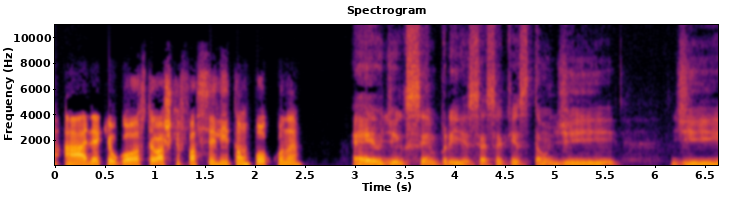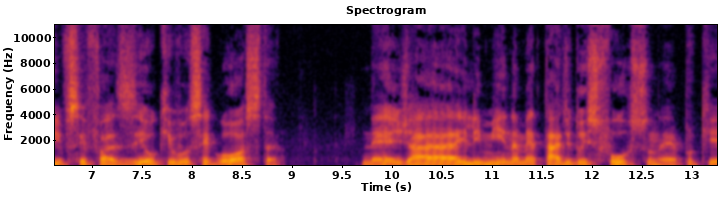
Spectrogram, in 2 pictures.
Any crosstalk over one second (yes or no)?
no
